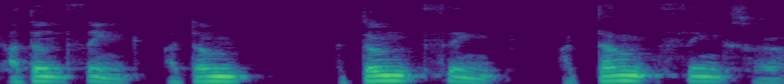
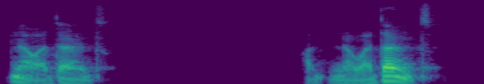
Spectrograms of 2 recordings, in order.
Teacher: when I say don't I almost never pronounce the T when the sentence continues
